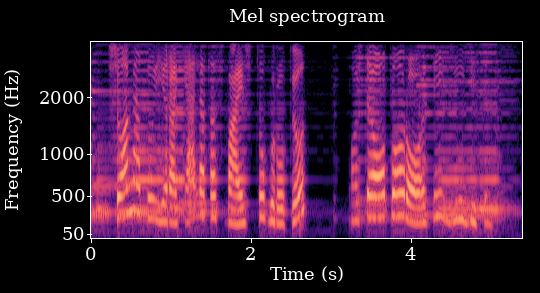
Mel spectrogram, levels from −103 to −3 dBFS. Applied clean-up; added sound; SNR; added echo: neural mask model RNNoise.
